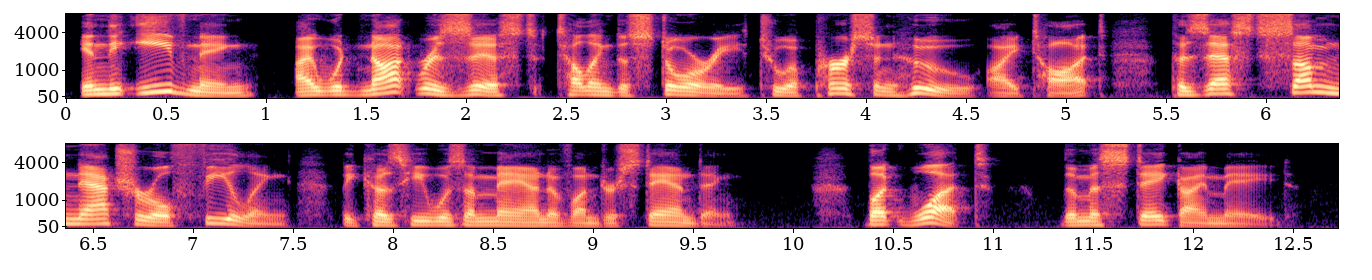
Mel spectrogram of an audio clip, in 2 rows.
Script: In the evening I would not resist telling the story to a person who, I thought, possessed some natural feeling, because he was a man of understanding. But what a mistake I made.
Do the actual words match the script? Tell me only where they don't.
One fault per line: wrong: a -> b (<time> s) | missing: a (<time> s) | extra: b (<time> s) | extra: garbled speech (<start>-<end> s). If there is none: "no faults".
wrong: thought -> taught (4.8 s)
wrong: a -> the (11.3 s)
